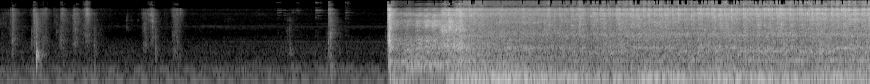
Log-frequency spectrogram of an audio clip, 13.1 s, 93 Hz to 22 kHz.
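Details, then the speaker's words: 1966 Mustang with rebuilt 289-based 331 stroker V8, hydraulic roller cam, 600 carb, idle set about 750 rpm: starter cranks, engine catches into fast rough idle with rattling, squeaking noise up front at idle; source not yet found. "i do have a problem up front here somewhere i've got this uh i don't think you hear that rattling noise that squeak yeah so when it's idling this thing is making a noise you probably hear it in the video"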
